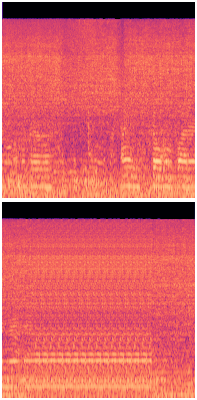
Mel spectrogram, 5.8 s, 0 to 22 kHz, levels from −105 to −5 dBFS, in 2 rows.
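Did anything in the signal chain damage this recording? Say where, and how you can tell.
Yes. From 3.46 s to 5.14 s there is a broken-record loop: a 114 ms fragment repeats back to back about 15 times, and the audio that belonged in that span never arrives. The likely cause is a player, encoder or stream buffer that stalled and kept resending its last block. On a waveform the same short shape tiles exactly, and a spectrogram shows an identical pattern stamped every 0.11 s, like a comb of copies.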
